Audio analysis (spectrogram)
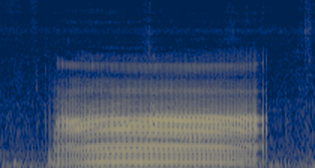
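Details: One drawn-out, deep, even moo of about two seconds from a cow eating grass, starting and stopping abruptly against a quiet background.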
